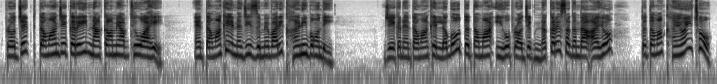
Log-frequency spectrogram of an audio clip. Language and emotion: Sindhi, angry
